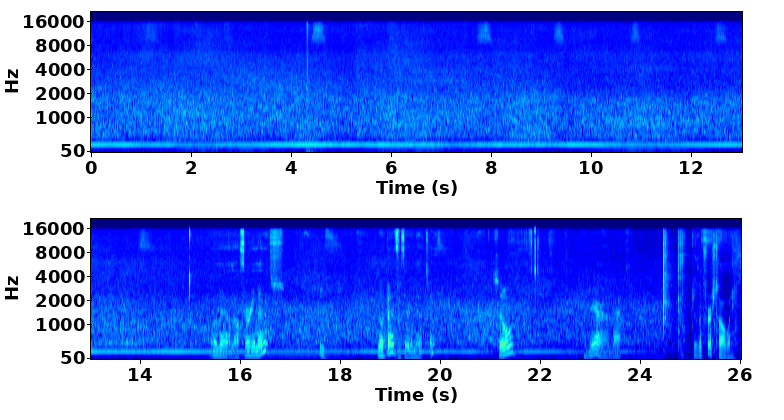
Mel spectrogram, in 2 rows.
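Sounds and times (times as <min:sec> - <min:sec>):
lower machine note: 0:00.0 - 0:24.5
floor machine humming: 0:00.0 - 0:24.9.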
